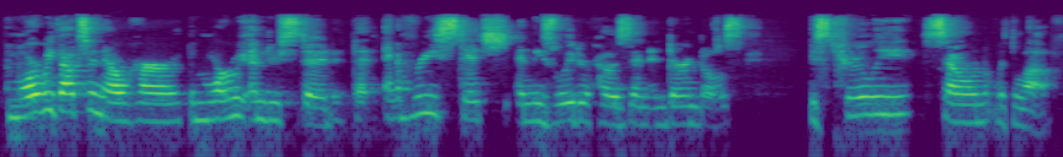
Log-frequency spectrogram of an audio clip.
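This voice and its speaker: An actress playing a determined, hopeful millennial twin sister in a romcom script read. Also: female voice, medium pitch, normal speed, close to an everyday voice, low-quality recording. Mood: earnest.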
